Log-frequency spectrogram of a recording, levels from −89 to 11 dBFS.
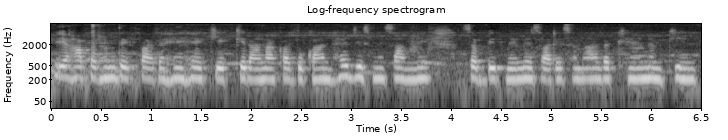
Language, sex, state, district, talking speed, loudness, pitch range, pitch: Hindi, female, Chhattisgarh, Bastar, 210 wpm, -14 LUFS, 210-225 Hz, 220 Hz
